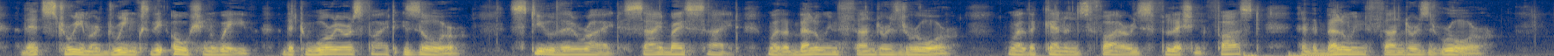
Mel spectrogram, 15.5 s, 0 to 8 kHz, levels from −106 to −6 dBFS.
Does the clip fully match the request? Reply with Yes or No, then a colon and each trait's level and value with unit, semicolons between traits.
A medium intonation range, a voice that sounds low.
Yes: average, 3.9 semitones; very low, 95 Hz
